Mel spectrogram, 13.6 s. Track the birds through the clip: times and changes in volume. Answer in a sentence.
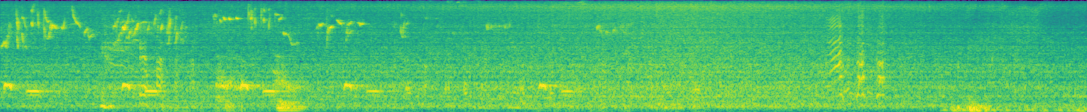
The birds can be heard from 0.0 to 8.0 s, getting quieter then louder.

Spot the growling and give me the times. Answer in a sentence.
You can hear the growling from 2.7 to 3.9 s and from 8.1 to 8.6 s.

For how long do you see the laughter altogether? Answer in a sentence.
The laughter can be heard for 4 seconds in total.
